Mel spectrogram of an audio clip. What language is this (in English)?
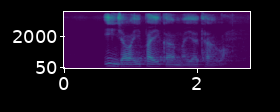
South Ndebele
